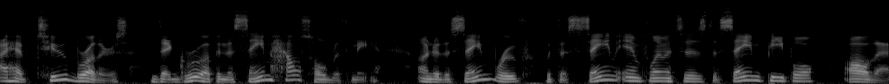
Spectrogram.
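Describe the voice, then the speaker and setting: In a very clean recording with a silent background, a man speaks at a fairly slow pace and fairly high pitch. His tone is animated, with very wide pitch swings. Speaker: podcast host. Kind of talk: casual monologue. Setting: home studio. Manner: animated, giggly.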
